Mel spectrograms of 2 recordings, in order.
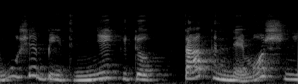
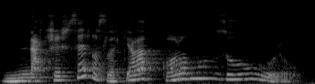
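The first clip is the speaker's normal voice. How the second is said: plain reading voice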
